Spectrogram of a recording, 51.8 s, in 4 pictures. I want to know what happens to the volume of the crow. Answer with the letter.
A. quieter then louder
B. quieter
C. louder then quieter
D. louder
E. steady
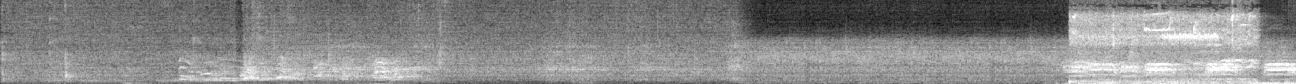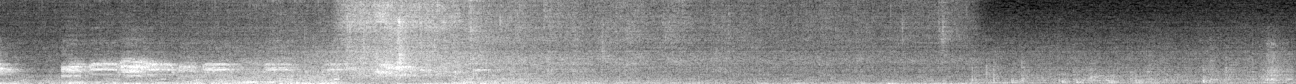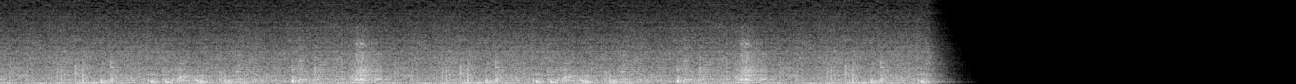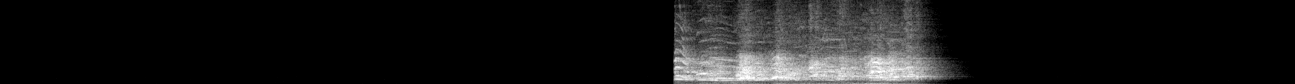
B.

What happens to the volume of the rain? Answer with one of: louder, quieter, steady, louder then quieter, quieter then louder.
louder then quieter.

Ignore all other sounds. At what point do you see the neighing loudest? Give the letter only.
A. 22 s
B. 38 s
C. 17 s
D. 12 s
D.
